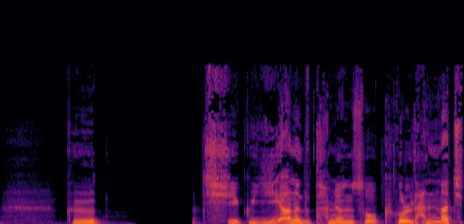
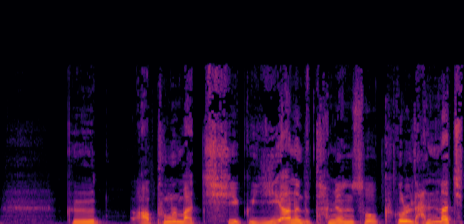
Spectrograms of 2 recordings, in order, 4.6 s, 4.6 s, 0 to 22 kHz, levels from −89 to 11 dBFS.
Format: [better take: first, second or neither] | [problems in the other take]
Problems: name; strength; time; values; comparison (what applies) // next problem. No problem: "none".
second | audio cutting out; at 1.5 s for 0.5 s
